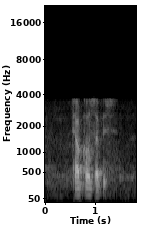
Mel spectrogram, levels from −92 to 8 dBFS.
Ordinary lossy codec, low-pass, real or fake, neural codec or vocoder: none; 3.6 kHz; fake; codec, 16 kHz, 4 kbps, FreqCodec, larger model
